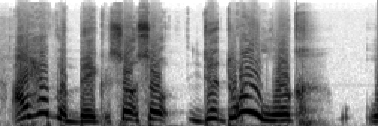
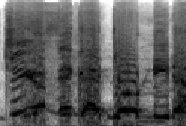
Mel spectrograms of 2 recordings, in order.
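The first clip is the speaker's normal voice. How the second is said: high laughing squeal; high mock indignation through laughter; mock outrage. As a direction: shriek it while cracking up. Mimicking offended coworker.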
